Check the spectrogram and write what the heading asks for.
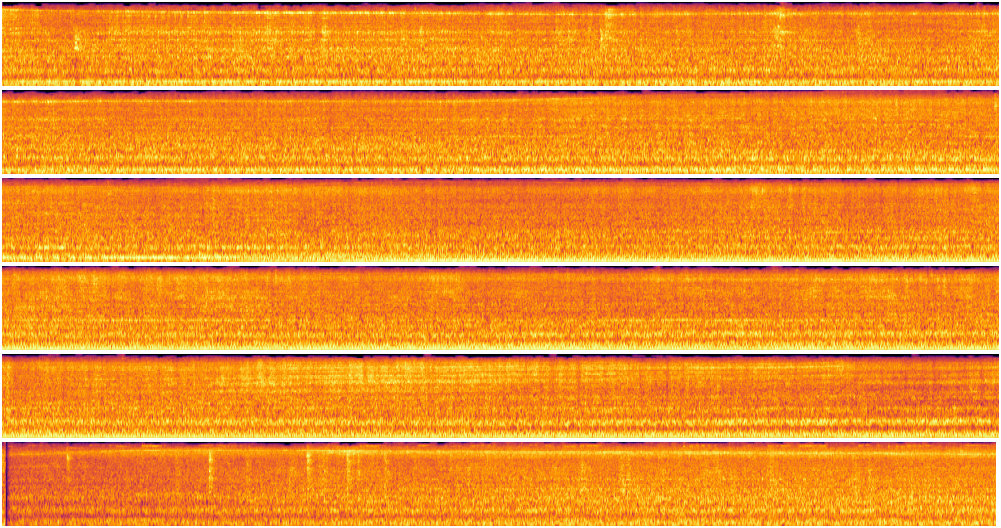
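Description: Straight-piped diesel engine of a Claas Axion tractor running steadily under load while pulling a tillage implement. Its drone deepens and grows stronger partway through as the tractor comes close. Near the end there is a sudden cut to a weaker engine sound from a tractor further off.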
